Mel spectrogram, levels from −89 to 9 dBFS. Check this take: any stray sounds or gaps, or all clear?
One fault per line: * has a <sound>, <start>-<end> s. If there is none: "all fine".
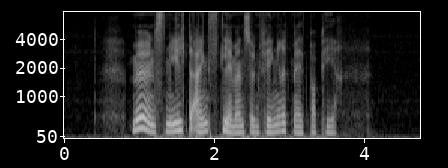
all fine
